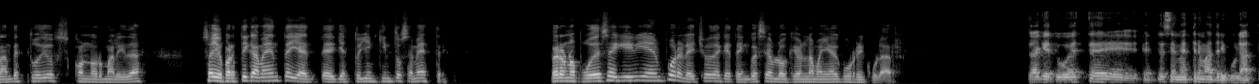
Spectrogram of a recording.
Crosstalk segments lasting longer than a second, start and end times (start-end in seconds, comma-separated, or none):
none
